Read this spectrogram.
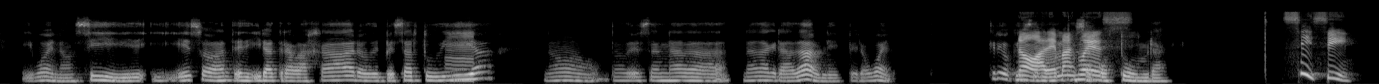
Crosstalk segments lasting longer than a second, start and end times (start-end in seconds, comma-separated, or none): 10.1-11.4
